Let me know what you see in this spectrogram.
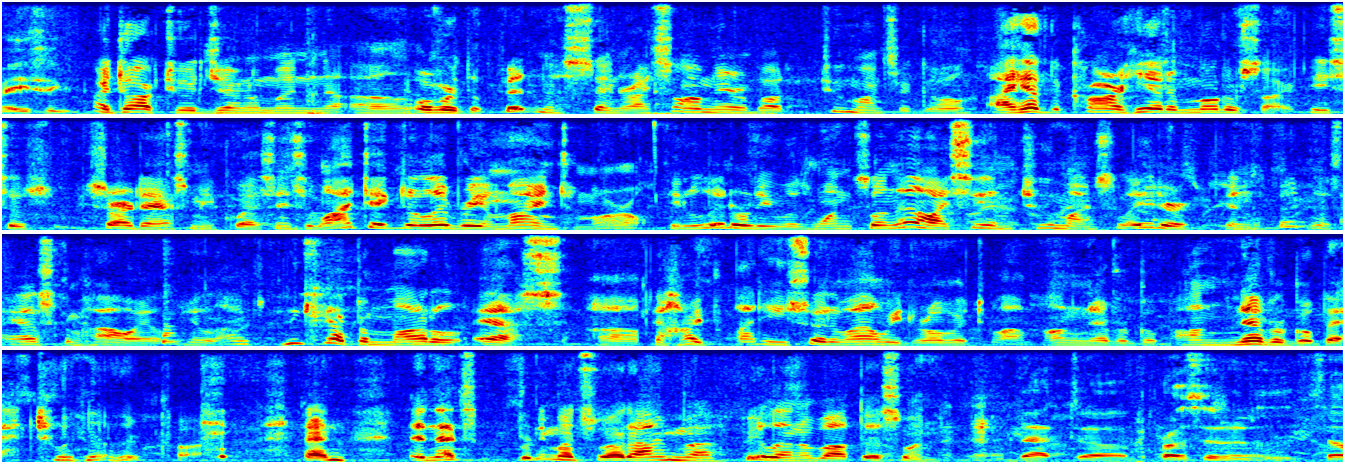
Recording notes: This show was recorded outdoors and has sub-standard audio.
